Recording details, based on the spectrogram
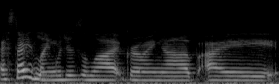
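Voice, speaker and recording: Audible room echo accompanies speech in an American accent at a fairly slow pace. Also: woman. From US South, North Carolina. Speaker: egg donor candidate, pharmaceutical professional. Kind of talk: interview.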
